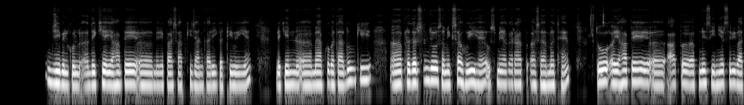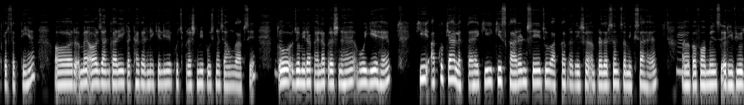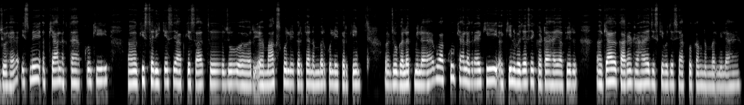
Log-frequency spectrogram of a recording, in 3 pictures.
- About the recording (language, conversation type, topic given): Hindi, advice, आप अपनी प्रदर्शन समीक्षा के किन बिंदुओं से असहमत हैं?
- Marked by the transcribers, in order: static; in English: "सीनियर"; in English: "परफॉर्मेंस रिव्यू"; distorted speech; in English: "मार्क्स"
